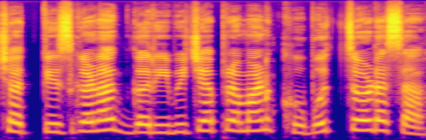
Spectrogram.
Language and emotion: Goan Konkani, neutral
